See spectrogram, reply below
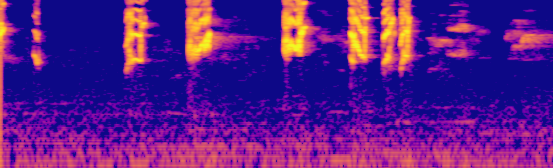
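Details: Young lovebirds, albino and euwing green opaline, sharing a single-pair cage after feeding each other; loud rasping chirps in pairs and triplets, trailing into softer thin twittering, faint low background hum.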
